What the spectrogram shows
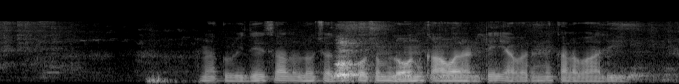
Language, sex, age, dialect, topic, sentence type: Telugu, male, 18-24, Utterandhra, banking, question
